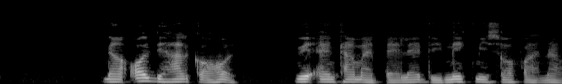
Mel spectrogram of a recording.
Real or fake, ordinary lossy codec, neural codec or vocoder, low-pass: real; MP3, 32 kbps; none; 7.2 kHz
